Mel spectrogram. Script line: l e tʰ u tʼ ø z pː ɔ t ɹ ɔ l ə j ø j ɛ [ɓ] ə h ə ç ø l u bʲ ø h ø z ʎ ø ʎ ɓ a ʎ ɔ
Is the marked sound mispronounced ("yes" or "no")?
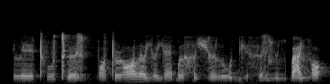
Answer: no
